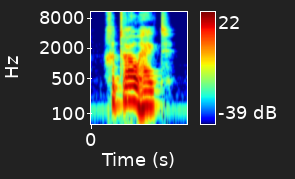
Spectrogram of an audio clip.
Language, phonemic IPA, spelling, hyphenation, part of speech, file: Dutch, /ɣəˈtrɑu̯.ɦɛi̯t/, getrouwheid, ge‧trouw‧heid, noun, Nl-getrouwheid.ogg
- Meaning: faithfulness, loyalty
